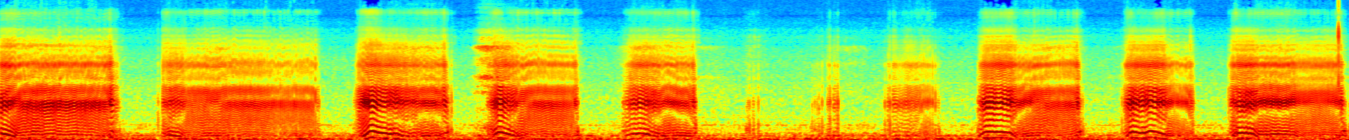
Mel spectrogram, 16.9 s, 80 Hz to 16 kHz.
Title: 7.23.16 Baby snores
